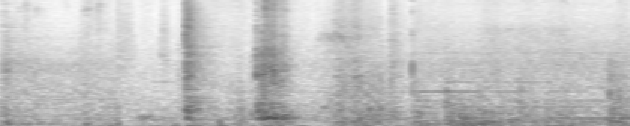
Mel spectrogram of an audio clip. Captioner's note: door opening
